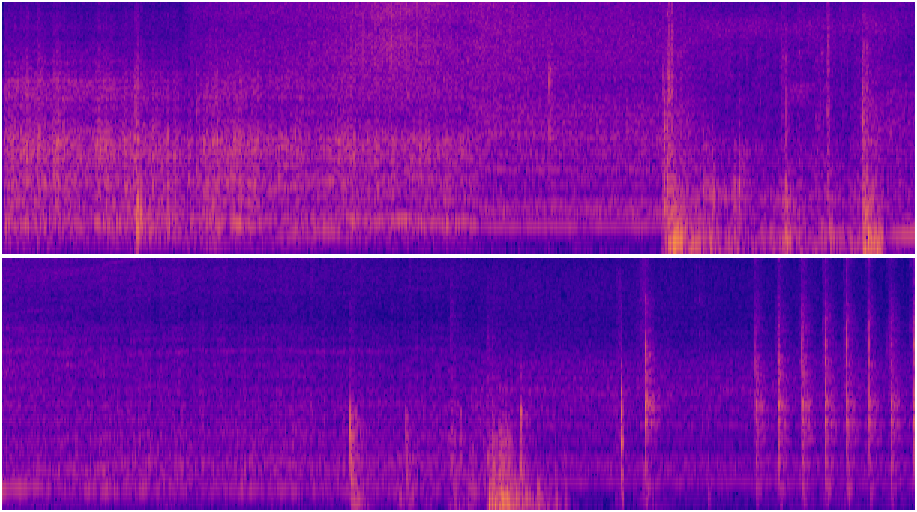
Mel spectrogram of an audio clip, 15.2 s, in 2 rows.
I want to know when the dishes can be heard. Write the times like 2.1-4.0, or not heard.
not heard.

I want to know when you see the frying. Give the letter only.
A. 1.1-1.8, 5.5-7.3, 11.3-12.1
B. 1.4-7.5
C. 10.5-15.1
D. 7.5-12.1
B.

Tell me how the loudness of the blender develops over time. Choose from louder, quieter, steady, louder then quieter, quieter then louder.
quieter.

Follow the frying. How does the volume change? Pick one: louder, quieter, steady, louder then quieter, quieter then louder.
louder then quieter.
